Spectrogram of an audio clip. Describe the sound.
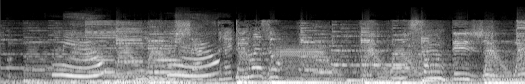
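A voice imitates a cat with a series of drawn-out, loud meows whose pitch swoops up and down, sung over a steady, dense musical backing.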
